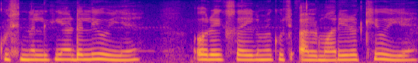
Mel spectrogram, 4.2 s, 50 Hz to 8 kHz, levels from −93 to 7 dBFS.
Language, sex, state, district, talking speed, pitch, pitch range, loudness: Hindi, female, Haryana, Rohtak, 200 wpm, 225 Hz, 215-230 Hz, -16 LUFS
